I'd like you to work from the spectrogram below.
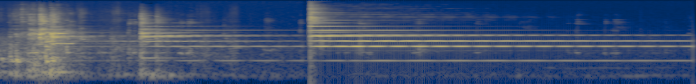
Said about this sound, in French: Vous avez cloche en bronze, là.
